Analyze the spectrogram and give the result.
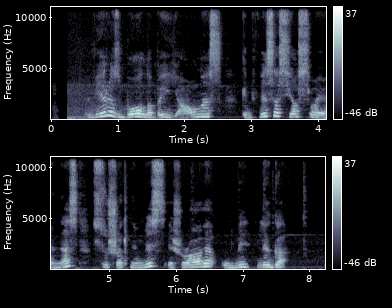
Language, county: Lithuanian, Telšiai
